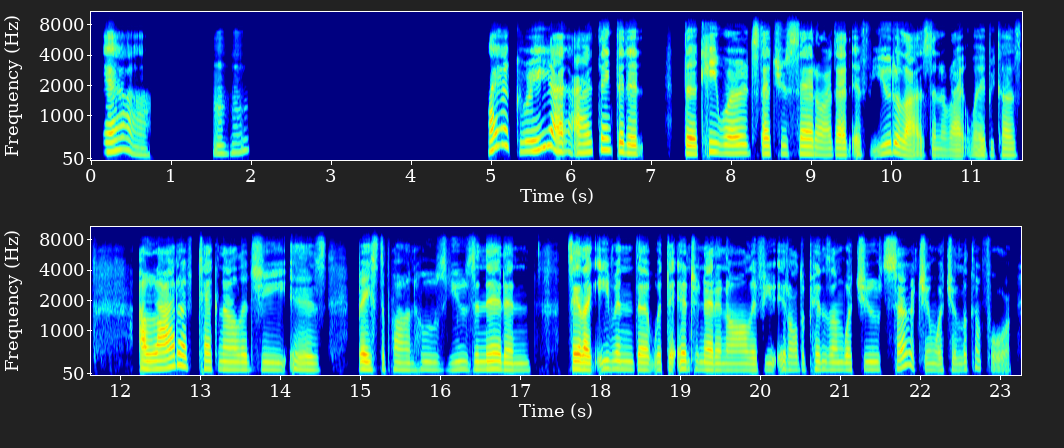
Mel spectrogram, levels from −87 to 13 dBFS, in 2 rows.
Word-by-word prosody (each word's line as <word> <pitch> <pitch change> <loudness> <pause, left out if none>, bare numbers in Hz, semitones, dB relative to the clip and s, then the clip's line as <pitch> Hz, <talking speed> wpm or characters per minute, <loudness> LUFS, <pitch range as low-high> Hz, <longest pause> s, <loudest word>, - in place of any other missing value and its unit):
Yeah. 210 - 0 0.8
Mhm. 190 +7 -12 3.0
I - - +6 0.2
agree 230 +10 +1
I 205 - +4
I - - -5
think 245 -2 +1
that 205 -2 +3
it 175 -1 +4 0.6
the 170 -2 +6
keywords 185 -2 +3
that 170 -2 +1
you 175 - -5
said 165 -1 +2
are 145 -2 -2
that 145 -1 +2
"if - - -6
utilized 180 -8 -1
in - - -7
the 130 -1 -10
right 120 -1 -4
way," 70 -1 -6
because 135 -1 -7 0.6
a 160 - +6
lot 175 +6 +5
of 225 -5 +1
technology 155 -3 -2
is 140 -1 -5 0.4
based 155 -2 +3
upon 150 -2 -6
who's 150 -2 -10
using 155 +1 -5
it 165 -1 +4
and 140 0 -3 0.5
say 165 -1 +7
like 150 -2 +6
even 165 -1 -1
the 150 -1 +2
with 155 0 -7
the - - -1
internet 155 -3 +1
and 140 0 -3
all, 135 0 -3
if 135 -1 -5
you 140 - -7
it 165 - -5
all 145 0 -5
depends 155 +2 -7
on 155 0 -4
what 150 0 -3
you 155 0 -5
search 215 - +1
and 140 +1 -8
what 130 0 -6
you're - - -8
looking 160 +6 -10
for- - - -12
160 Hz, 145 wpm, -24 LUFS, 145-180 Hz, 3.0 s, say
